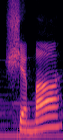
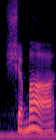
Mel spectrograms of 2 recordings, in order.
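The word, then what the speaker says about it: שמע: to pronounce this word shemma is correct which means to hear or listen but it only has one vowel the under the me the under the shin is not pronounced as a vowel and therefore shma is a on syllable word in the Hebrew language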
